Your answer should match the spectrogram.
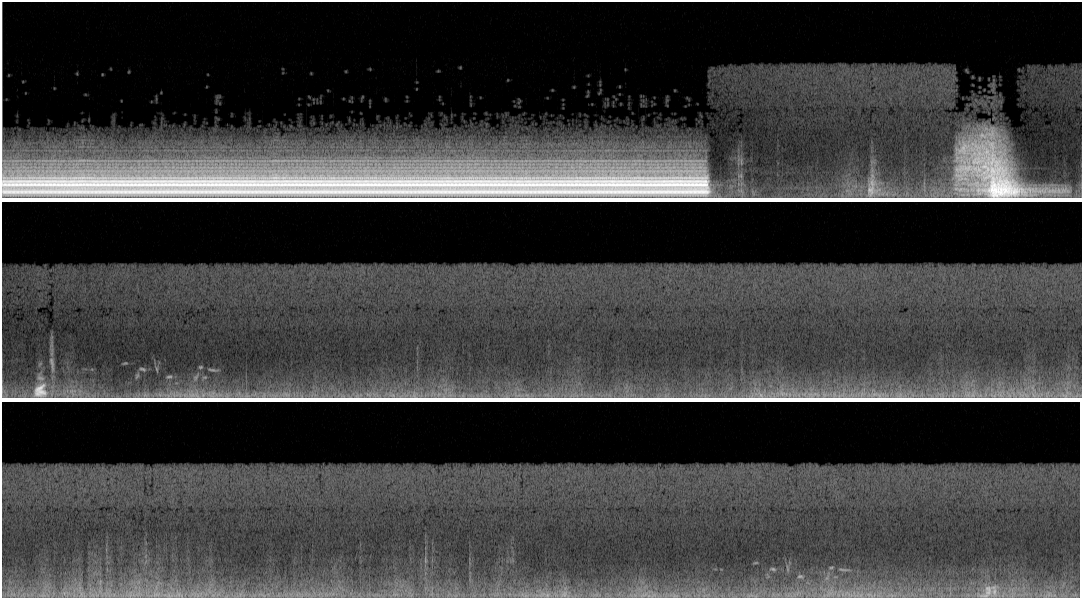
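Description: A car horn held down in one steady blare for about seven seconds, cutting off suddenly. A short, sharp sound follows a few seconds later, then faint open-air background.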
